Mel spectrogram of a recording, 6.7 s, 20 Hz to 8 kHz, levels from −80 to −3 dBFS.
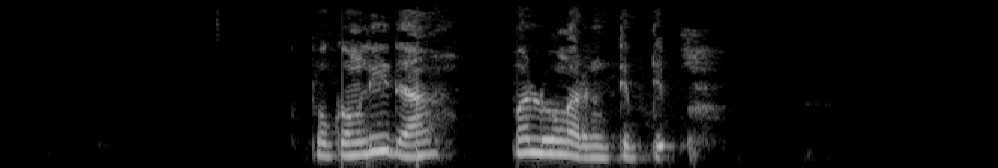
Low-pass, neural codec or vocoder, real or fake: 7.2 kHz; none; real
